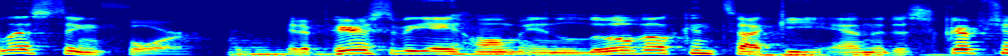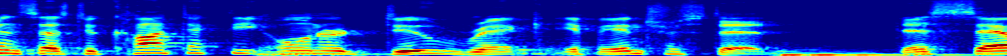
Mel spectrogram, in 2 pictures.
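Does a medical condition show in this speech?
No.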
